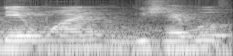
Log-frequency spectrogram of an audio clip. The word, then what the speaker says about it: De Wan: your name in it do you pronounce it daiwan or dawan we can say d1 day one okay because day one means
